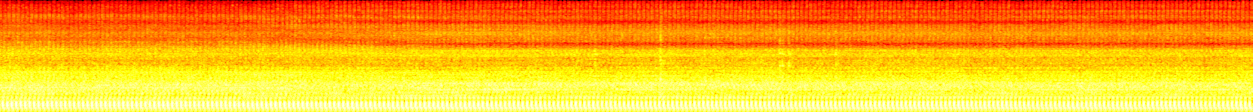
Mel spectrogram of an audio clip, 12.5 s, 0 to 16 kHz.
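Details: John Deere E100 mower, 17.5hp Briggs, 80 hours, just after camshaft replacement for hard starting: steady, even single-cylinder drone at part throttle with no knocks, misses or surging; started right up, burning oil off muffler; healthy.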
